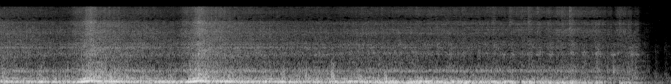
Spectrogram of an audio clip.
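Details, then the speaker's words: Cold engine won't hold idle: blipped up and down a few times but drops off and dies each time the throttle closes; after a little choke it idles fine. Manual-transmission project car, cheap flimsy throttle cable and bracket, tachometer just wired in. "Why aren't you idling? Gave it a little bit of choke and it's idling just fine now."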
